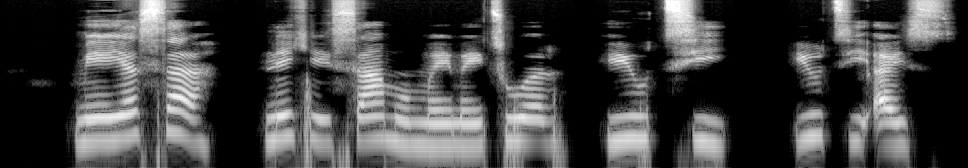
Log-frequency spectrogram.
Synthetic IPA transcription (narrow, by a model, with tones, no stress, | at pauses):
meː˨jaː˦sa˦˨ | nɐ˦kʲʰeː˨saː˦mʊ˨mːa˨jma˨jtʰʊ˦wɐ˦r | juː˦ti˦ʔa˦js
